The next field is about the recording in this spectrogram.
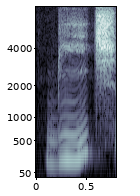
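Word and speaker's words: beech: Le hêtre, beach, donc là c'est un homophone de la plage, qui s'écrit avec EA.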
